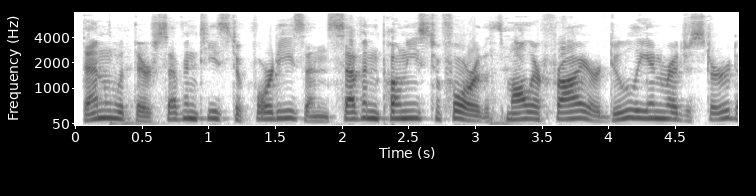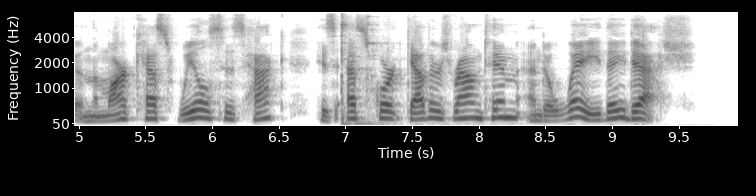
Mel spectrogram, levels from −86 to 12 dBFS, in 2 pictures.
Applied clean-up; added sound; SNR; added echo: neural mask model DeepFilterNet 3.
